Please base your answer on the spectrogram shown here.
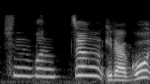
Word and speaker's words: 신분증: 쓸 때는 신분증이라고 씁니다. 하지만 발음할 때는 이어서 신분증이라고 읽는 것이 맞습니다.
